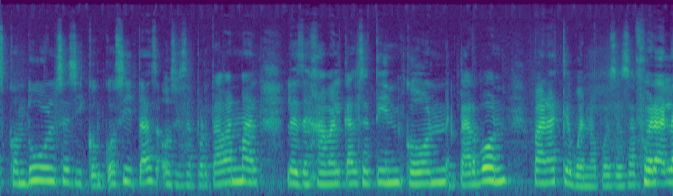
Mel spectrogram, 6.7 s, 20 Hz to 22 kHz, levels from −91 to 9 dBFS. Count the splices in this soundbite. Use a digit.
1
